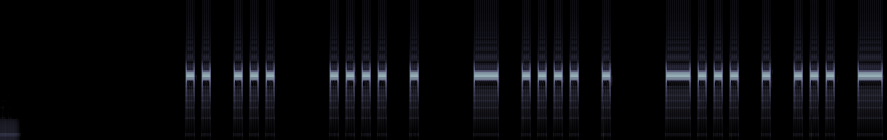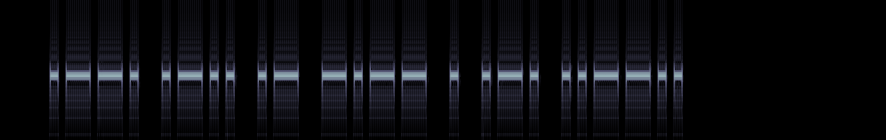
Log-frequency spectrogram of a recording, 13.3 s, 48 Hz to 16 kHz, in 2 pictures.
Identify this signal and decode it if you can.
Morse code, heard as a keyed tone, about 21 wpm, 700 Hz. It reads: IS HE THE BEST PLAYER?
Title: Sentences from Top 1000 Words - Review Part 4 - 20wpm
